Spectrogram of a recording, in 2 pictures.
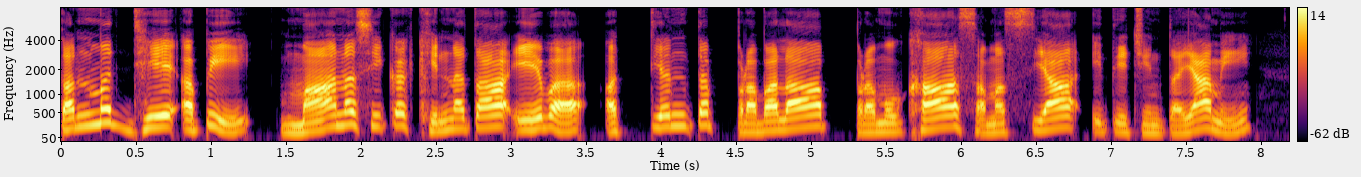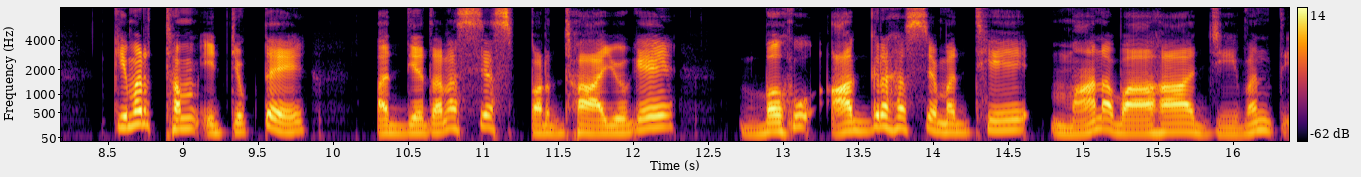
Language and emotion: Sanskrit, neutral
